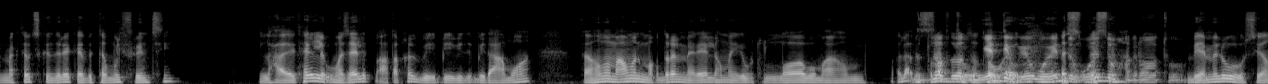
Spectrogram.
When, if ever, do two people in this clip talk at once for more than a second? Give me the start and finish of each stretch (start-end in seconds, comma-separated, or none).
9.1-11.1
